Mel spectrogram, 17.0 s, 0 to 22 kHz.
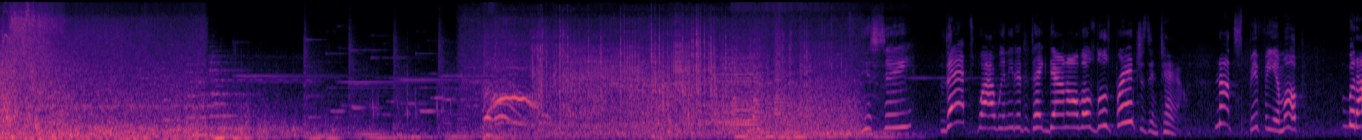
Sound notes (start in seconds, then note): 0.0 thunder crashes; 5.8 creaking; 6.2 all gasp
